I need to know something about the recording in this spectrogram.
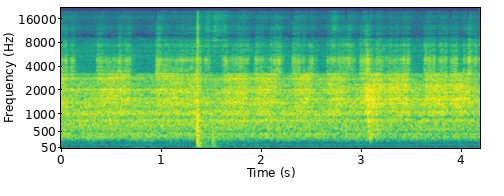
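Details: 80s ham radio with a scratchy, noisy volume pot (a double gain control), being cleaned with spray instead of DeoxIT: steady hiss broken by two short, sharp scratchy crackles as the knob is turned.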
